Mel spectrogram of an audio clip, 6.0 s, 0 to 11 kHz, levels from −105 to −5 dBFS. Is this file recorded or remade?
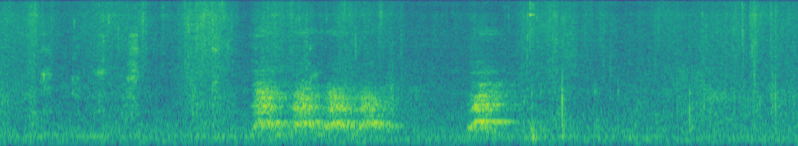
remade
